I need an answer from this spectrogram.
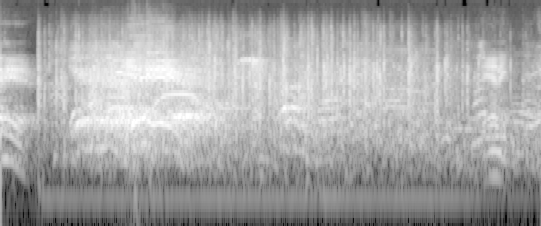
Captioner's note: audience applauding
